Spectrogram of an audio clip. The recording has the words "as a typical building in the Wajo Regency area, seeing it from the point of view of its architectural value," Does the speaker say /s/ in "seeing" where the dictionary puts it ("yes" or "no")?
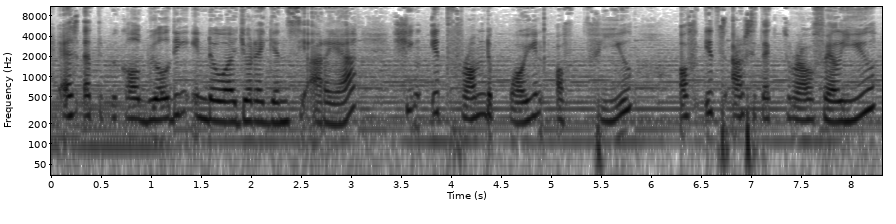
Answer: no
